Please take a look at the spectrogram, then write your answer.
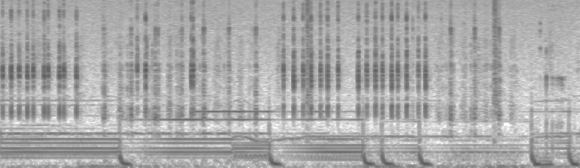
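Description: The scroll wheel of an ASUS ROG Keris gaming mouse, which has a mushy feel, is rolled in several short bursts of soft rapid ticking, quiet and close, over a faint tonal background hum.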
